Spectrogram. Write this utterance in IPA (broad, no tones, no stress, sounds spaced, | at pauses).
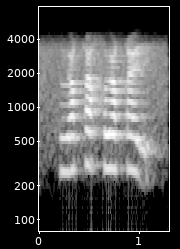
ɵ q ə χ ɵ q e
